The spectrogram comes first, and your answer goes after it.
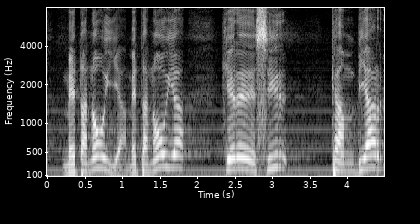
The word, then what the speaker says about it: metanoia: sobre el reino arrepentíos en su original se pronuncia metanoia meta novia quiere decir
